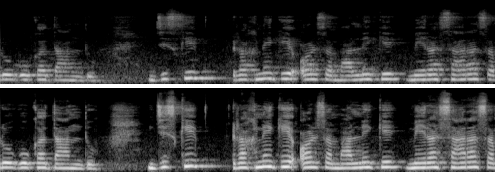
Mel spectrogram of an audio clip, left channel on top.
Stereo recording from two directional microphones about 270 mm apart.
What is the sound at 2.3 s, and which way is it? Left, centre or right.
Speech, right.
